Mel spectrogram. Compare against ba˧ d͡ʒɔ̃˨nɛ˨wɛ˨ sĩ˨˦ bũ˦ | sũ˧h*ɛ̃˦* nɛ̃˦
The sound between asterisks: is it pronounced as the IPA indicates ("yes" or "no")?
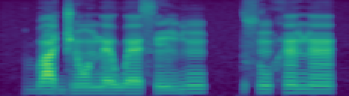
yes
